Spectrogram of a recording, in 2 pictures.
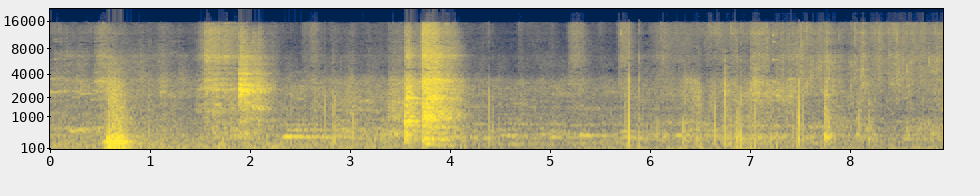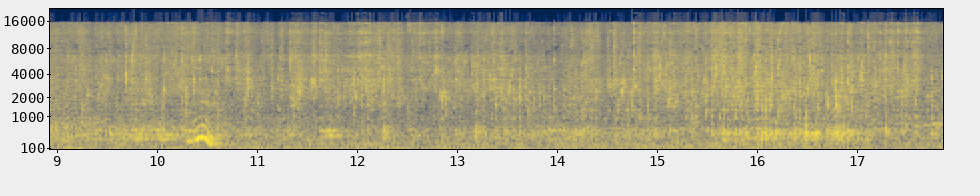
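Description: Rolled gold bangles that had turned black are rinsed under a running tap at a kitchen sink, with a steady stream of water and a few louder splashes and clinks near the start, then softer continuous flow.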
